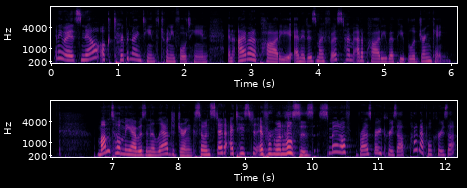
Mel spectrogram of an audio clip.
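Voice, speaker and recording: A woman in her twenties with an Australian accent hosts a podcast, reading her diary dramatically with animated, self-mocking asides. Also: high voice, fairly quick. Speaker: podcast host.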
